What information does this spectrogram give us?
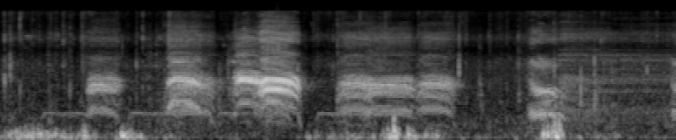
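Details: Several crows fighting for food give loud, drawn-out harsh caws back to back, with thumping noises underneath.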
